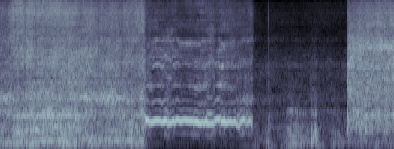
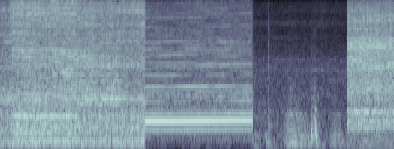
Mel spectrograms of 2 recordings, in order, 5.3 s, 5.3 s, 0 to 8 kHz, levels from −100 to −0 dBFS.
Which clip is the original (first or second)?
second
